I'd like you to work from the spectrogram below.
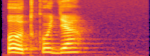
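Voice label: "ӧткодя", Komi, female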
